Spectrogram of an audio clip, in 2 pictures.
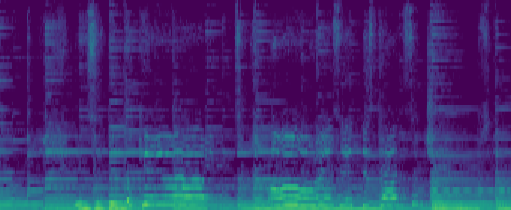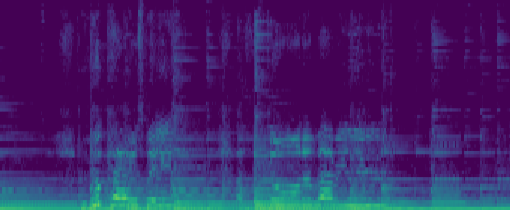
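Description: A woman singing into a microphone, with a strummed acoustic guitar accompanying her. She sings in phrases, with a short pause about halfway through while the guitar chords ring on.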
